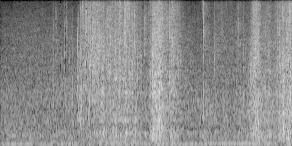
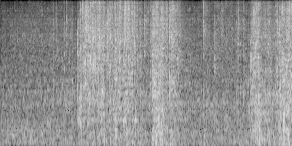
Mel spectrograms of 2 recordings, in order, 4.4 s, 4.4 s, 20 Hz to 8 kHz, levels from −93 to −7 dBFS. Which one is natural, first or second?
first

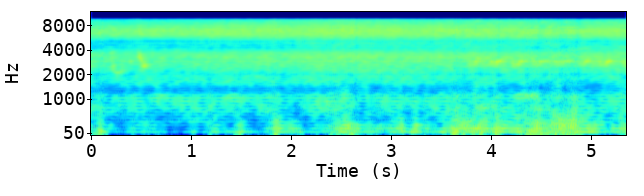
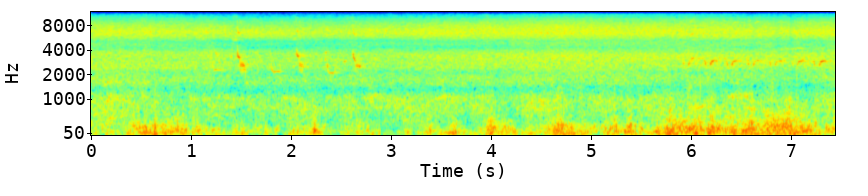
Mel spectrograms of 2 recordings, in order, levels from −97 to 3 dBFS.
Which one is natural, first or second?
second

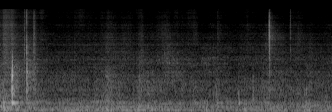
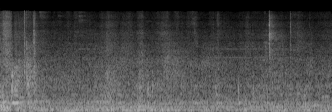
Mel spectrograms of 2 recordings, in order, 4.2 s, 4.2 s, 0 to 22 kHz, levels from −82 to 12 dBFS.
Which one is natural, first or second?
second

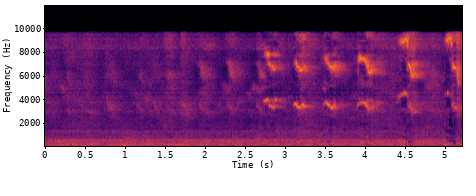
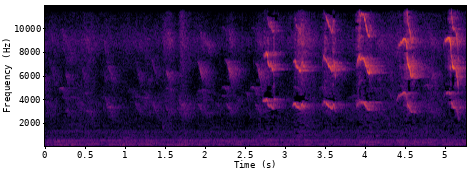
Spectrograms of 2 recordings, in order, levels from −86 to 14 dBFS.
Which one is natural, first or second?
second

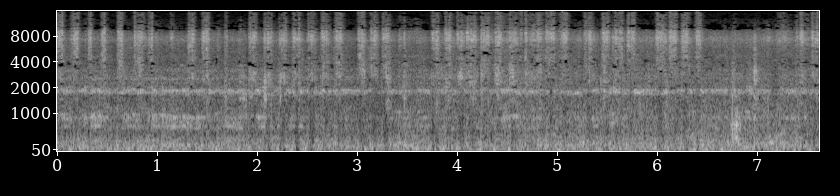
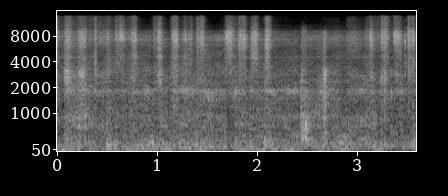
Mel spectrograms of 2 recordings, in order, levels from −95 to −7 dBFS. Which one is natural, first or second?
first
